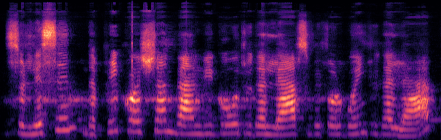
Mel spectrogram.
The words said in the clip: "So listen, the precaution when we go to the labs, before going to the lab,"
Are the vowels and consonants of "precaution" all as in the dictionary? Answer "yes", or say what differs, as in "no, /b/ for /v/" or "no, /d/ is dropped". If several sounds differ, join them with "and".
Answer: no, /s/ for /ʃ/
